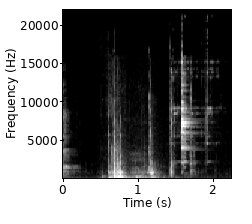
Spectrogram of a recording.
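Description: Haberdashery shop door being opened: a few quiet clunks and rattles spread over about two seconds, soft throughout and without voices.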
